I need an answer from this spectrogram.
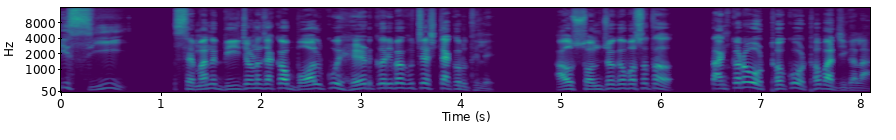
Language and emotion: Odia, disgusted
